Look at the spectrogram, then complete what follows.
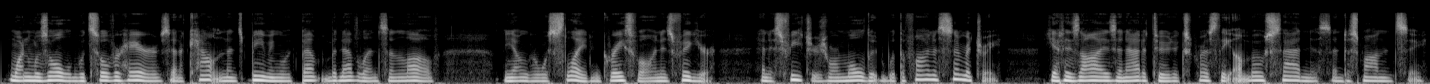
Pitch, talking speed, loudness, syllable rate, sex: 170 Hz, 180 wpm, -17 LUFS, 5.9 syllables/s, female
